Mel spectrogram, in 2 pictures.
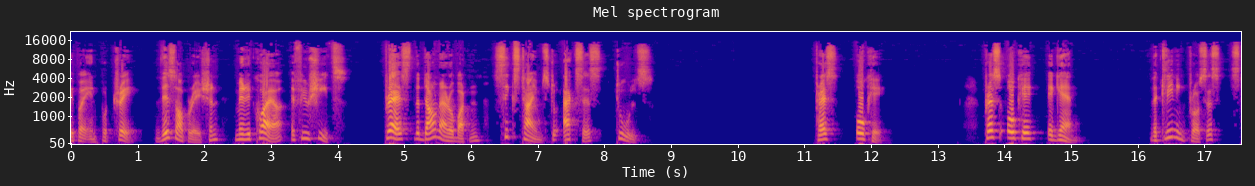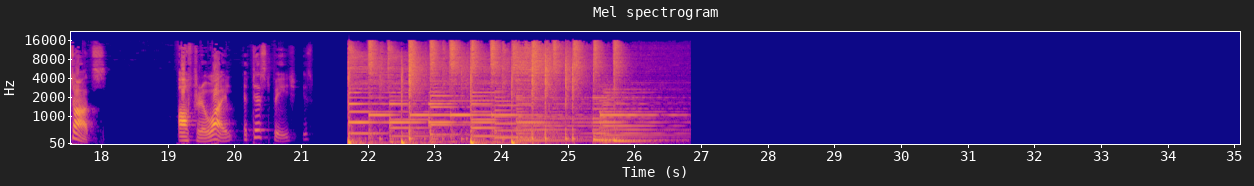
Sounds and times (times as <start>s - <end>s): Speech: 0.0s - 8.8s, 11.2s - 12.3s, 13.7s - 15.2s, 16.2s - 18.1s, 19.2s - 21.2s
Music: 21.7s - 26.8s.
